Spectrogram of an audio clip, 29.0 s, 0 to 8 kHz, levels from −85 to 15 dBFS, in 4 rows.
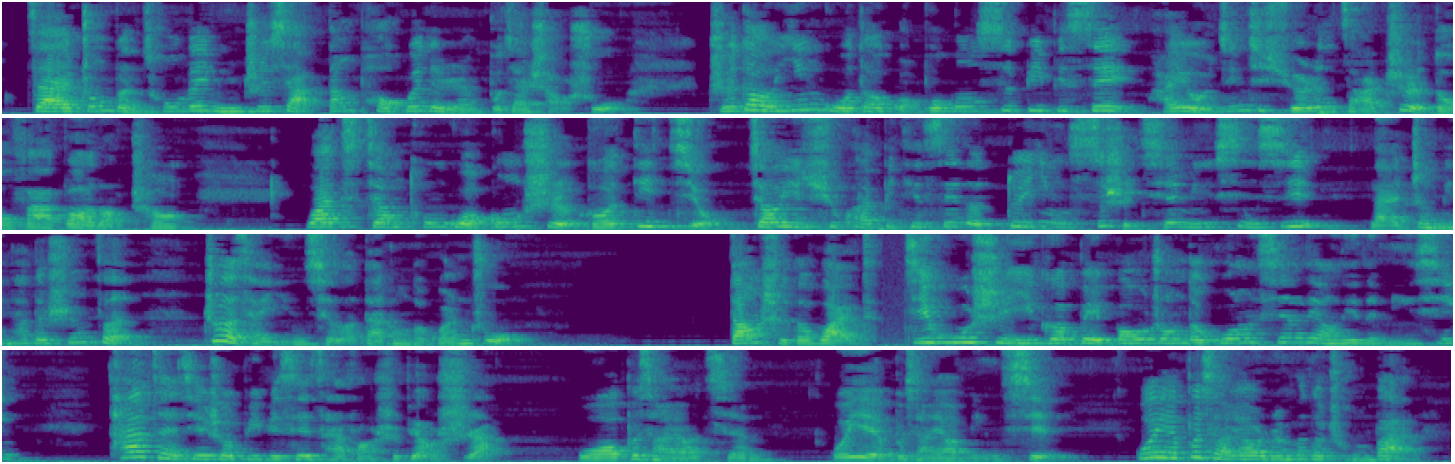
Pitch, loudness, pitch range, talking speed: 270 Hz, -17 LUFS, 225-305 Hz, 305 characters per minute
